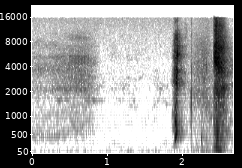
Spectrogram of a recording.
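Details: End of a sneezing fit at night: two sharp, explosive sneezes after a quiet lead-in; ordinary sneezing.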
